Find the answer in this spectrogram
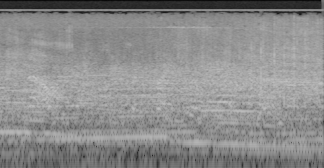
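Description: Racing car engines running at speed on a track, a steady engine note that drops a little in pitch partway through.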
